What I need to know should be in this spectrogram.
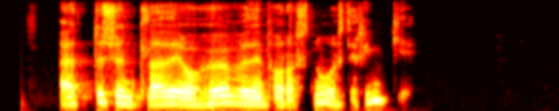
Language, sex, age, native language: Icelandic, male, 30-39, Icelandic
